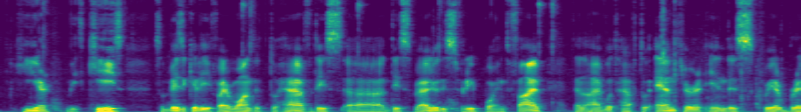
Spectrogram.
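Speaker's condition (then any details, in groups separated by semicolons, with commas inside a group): No condition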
